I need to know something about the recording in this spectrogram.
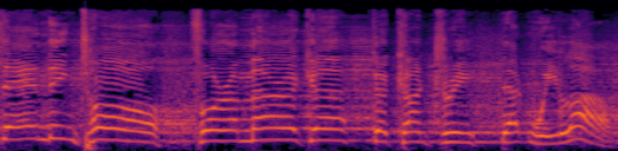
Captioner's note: cheers and applause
